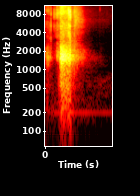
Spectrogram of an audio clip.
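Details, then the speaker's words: Live demonstration of metered-dose inhaler use for wheeze/asthma: after shaking, the inhaler is pressed into the hand, giving a single short, sharp hissing puff of spray that wets the hand. "இப்போ எப்படி நான் இப்ப இந்த மருந்தை வந்து நான் இப்போ அழுத்துறேன் பாருங்க பாருங்க உங்களுக்கு சத்தம் கேட்கும் என் கையில போடும் பாருங்க"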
